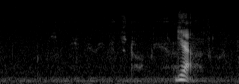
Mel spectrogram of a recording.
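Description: Quiet room tone with faint murmured voices, then a man's spoken "yeah" near the end.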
